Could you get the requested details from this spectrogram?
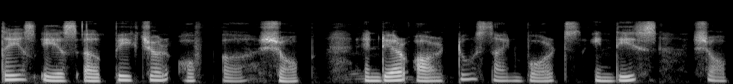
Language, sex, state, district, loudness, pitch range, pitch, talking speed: English, female, Arunachal Pradesh, Lower Dibang Valley, -18 LUFS, 165-195 Hz, 175 Hz, 125 wpm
